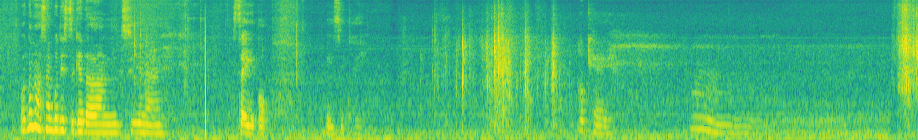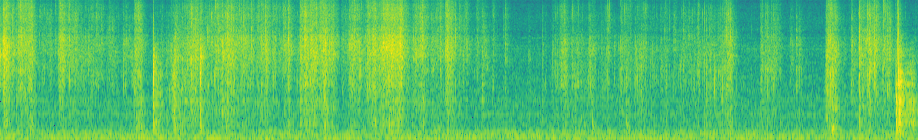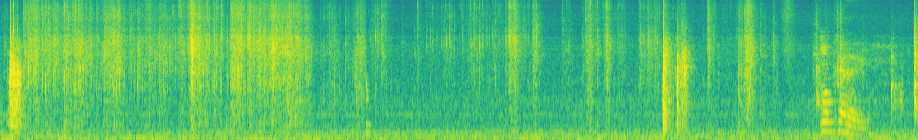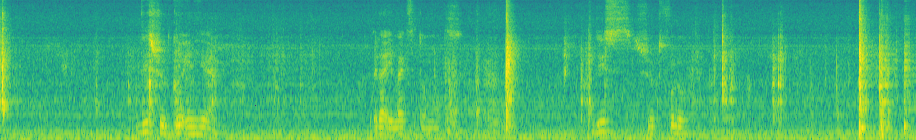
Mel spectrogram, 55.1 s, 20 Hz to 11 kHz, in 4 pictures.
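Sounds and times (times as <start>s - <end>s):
plastic wrapping crinkling: 13.4s - 39.5s.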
